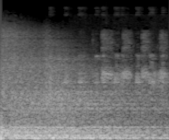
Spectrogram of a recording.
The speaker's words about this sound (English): the bombs explode. You see water fly everywhere.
